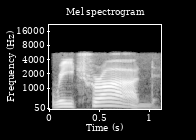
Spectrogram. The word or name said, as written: re-trod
